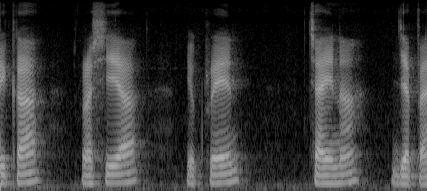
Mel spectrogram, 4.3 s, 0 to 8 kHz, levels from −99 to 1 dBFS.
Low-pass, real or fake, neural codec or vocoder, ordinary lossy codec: none; real; none; none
